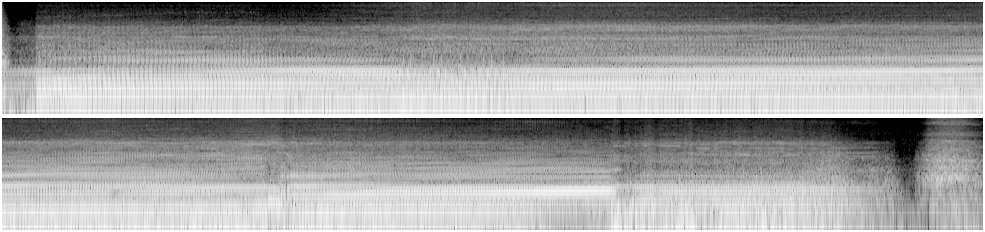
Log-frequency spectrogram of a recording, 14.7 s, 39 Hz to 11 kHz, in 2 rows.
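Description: Custom Ducati 750 Super Sport motorcycle on a ride: a loud engine holds a steady drone with gradual pitch changes, drops sharply after a shift, then cuts off as the bike comes to a stop.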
